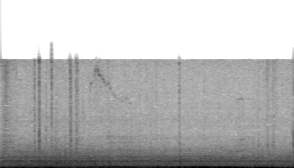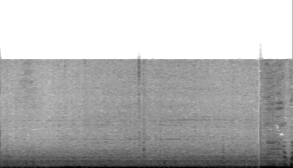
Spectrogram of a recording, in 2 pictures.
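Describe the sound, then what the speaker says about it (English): Southbound road traffic heard from inside a vehicle, a continuous low engine and road rumble with cars passing, steady and fairly loud throughout. "Southbound traffic."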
